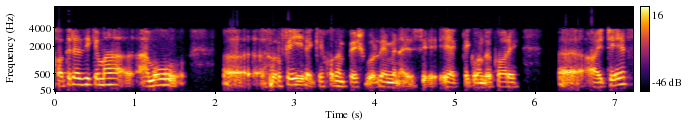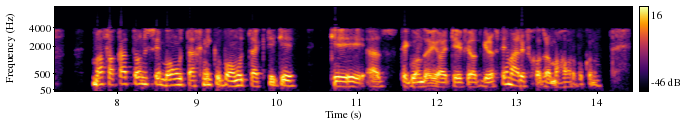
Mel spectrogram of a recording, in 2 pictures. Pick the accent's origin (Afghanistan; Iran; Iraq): Afghanistan; به خاطر از اینکه ما افغان هستیم مشکل بود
